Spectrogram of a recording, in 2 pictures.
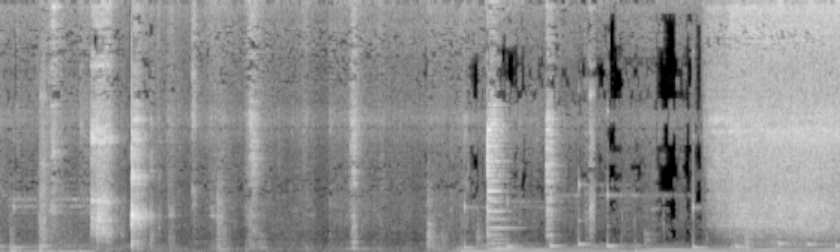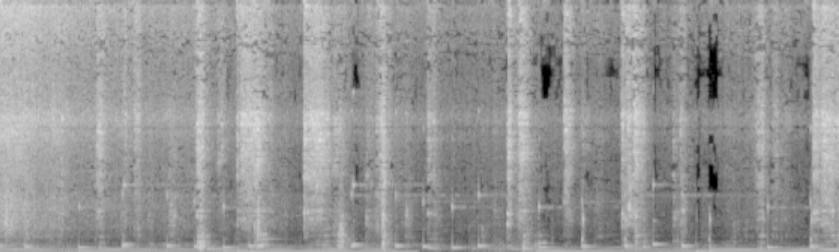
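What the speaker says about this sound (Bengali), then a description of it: "এবার ধনে গুঁড়ো, জিরের গুঁড়ো ও গুঁড়ো লঙ্কা দিয়ে সামান্য জল দিয়ে নেড়ে নেব।" Spoonful stirring of ground coriander, cumin and chili powder with a little water in a pan for Bengali egg korma, steady scraping and clinks of utensil against metal with a low sizzling hum underneath, close and fairly loud.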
